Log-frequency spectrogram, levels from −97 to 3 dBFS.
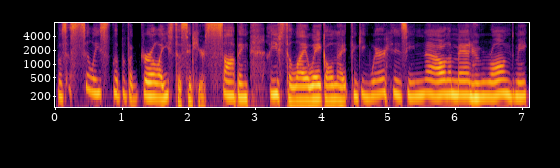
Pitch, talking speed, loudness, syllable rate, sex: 200 Hz, 260 wpm, -18 LUFS, 5.9 syllables/s, male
